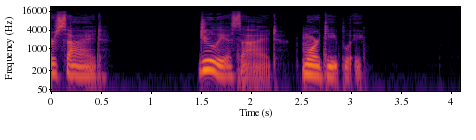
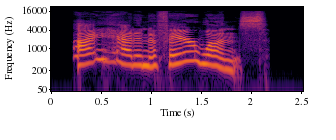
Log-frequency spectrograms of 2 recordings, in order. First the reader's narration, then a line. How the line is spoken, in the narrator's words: Estelle said cheerfully from the other end of the apartment, because she'd found another bottle of wine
